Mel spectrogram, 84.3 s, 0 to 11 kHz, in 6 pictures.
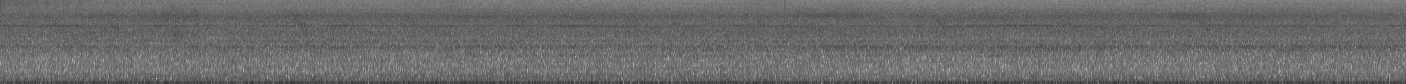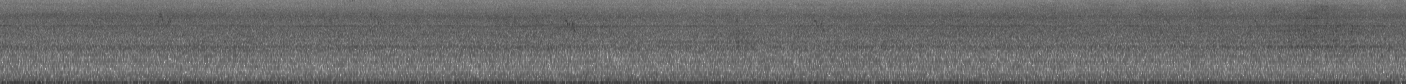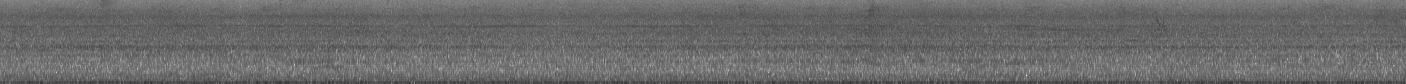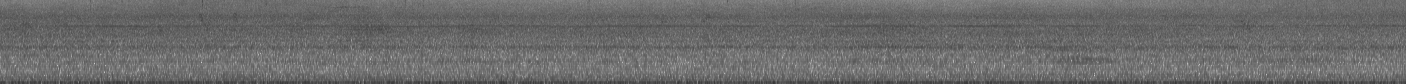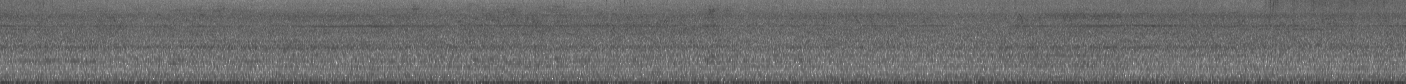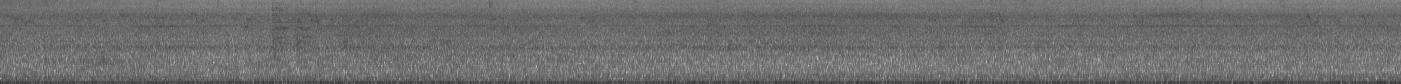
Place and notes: Delimara, Marsaxlokk, Malta - Delimara power station hum
above Delimara power station, Delimara / Marsaxlokk, Malta. Power station at work, hum
(SD702 DPA4060)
